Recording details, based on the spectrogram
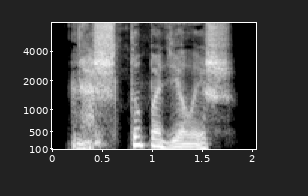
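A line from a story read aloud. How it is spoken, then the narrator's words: Muttered to himself. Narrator (Russian): пробормотал он, словно самому себе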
